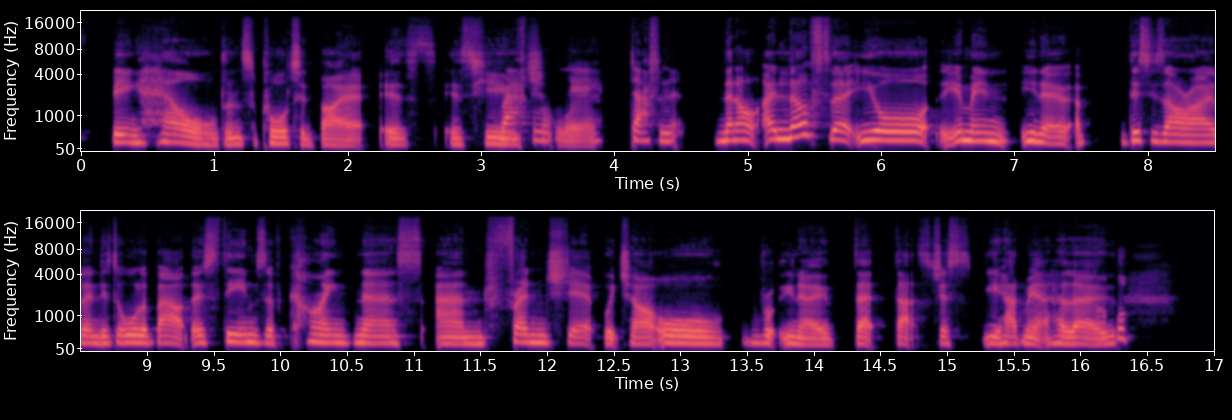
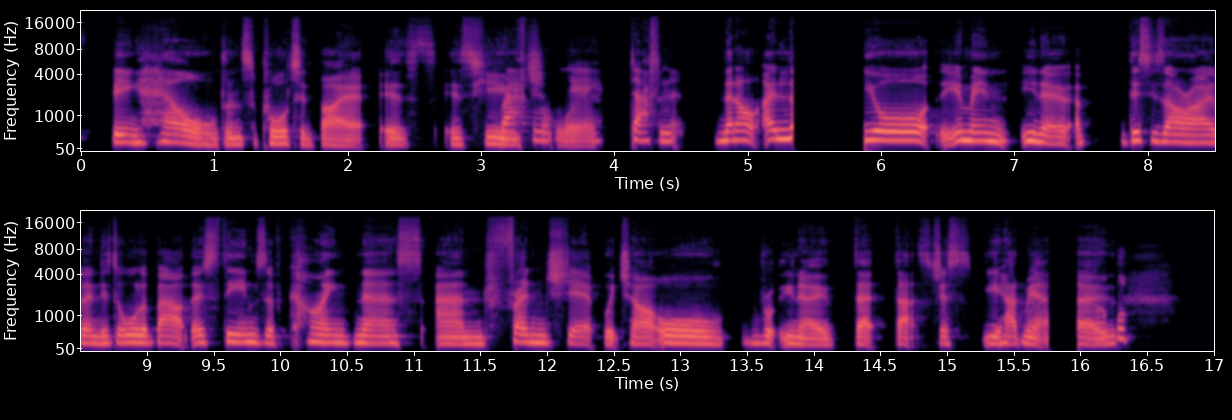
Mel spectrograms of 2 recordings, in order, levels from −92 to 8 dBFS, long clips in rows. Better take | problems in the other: first | audio cutting out; at 5.5 s for 0.5 s and at 16 s

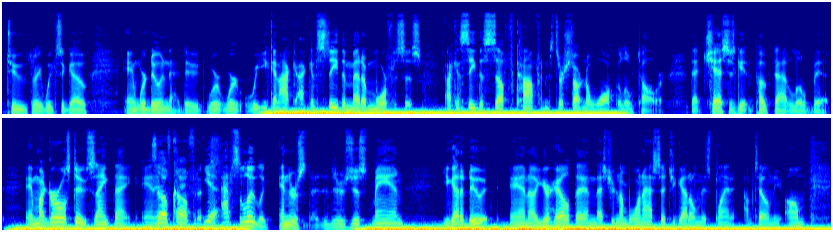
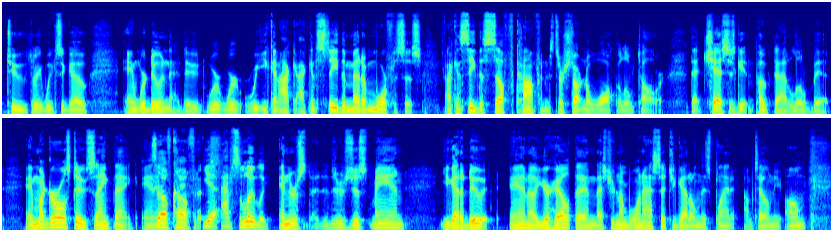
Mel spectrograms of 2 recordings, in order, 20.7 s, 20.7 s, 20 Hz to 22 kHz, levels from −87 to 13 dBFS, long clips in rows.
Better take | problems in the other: second | low rumble; loud; from 3.5 to 8 s, from 11 to 13 s and from 15 s on; 6 dB below the speech

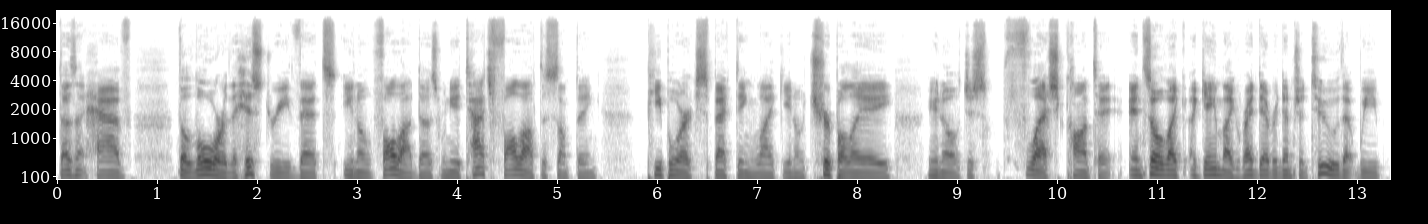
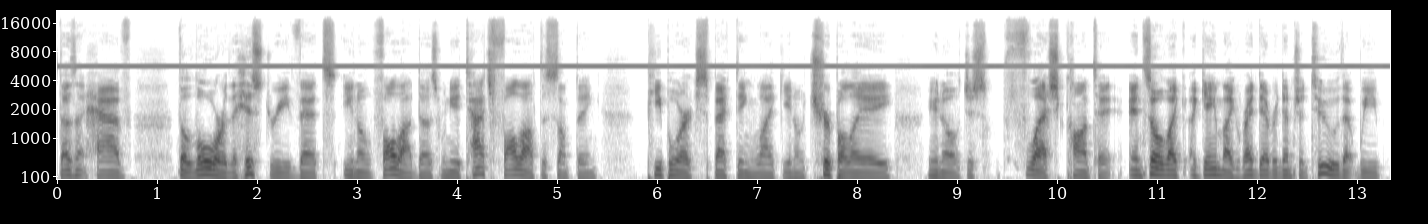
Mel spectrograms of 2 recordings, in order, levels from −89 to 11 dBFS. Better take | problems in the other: first | high-pitched whine; loud; throughout; 5.5 kHz, 8 dB below the speech

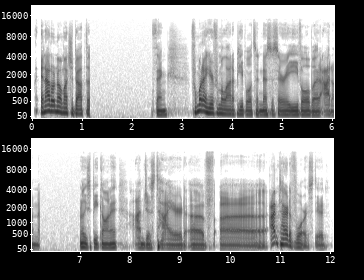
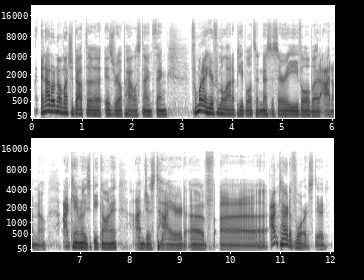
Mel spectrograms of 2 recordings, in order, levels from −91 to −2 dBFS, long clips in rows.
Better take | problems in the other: second | audio cutting out; at 1 s for 1 s and at 6 s for 1 s

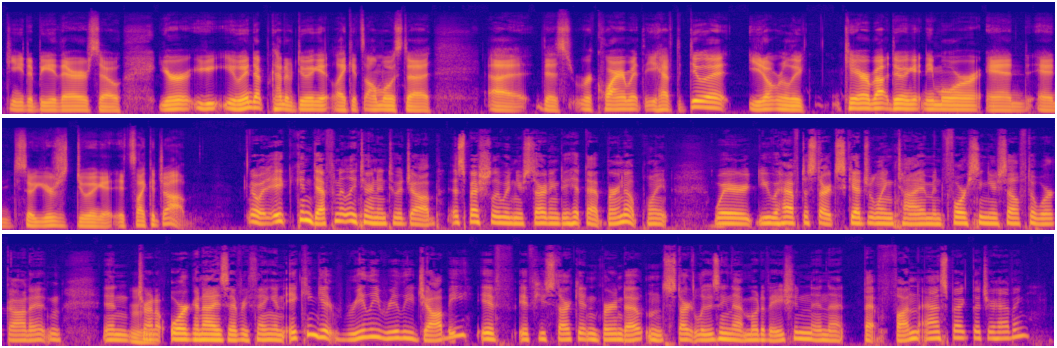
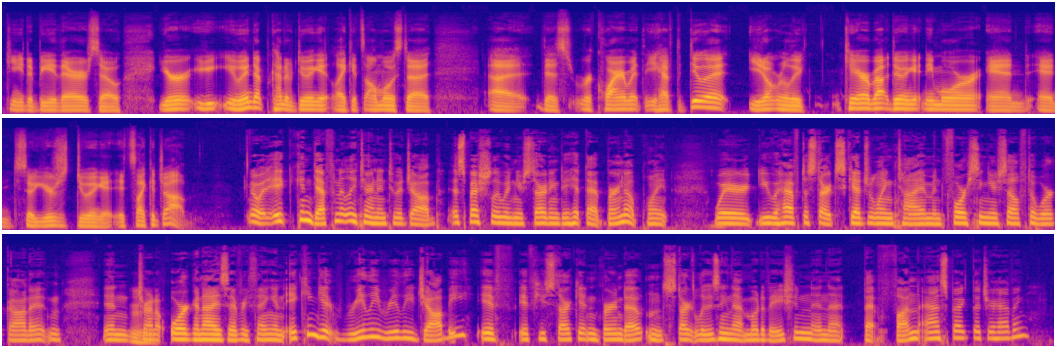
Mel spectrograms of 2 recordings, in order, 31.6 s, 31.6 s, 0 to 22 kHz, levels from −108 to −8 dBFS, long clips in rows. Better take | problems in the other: neither | none

